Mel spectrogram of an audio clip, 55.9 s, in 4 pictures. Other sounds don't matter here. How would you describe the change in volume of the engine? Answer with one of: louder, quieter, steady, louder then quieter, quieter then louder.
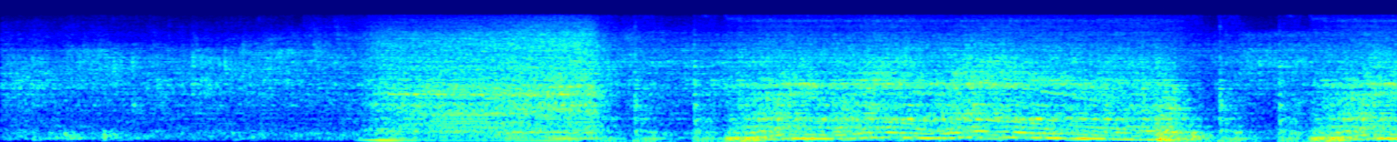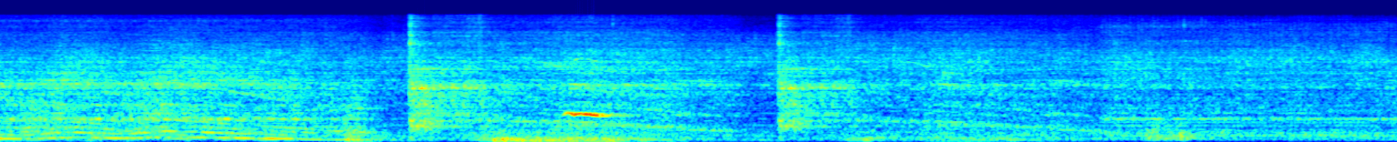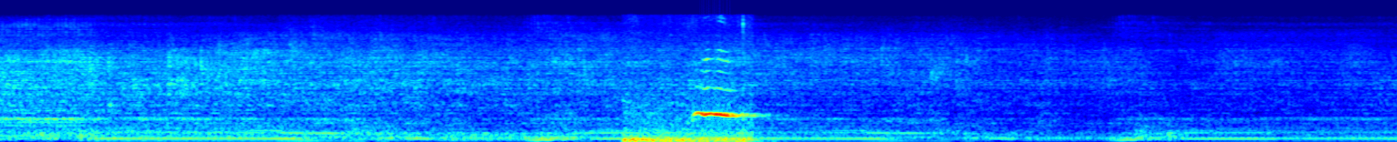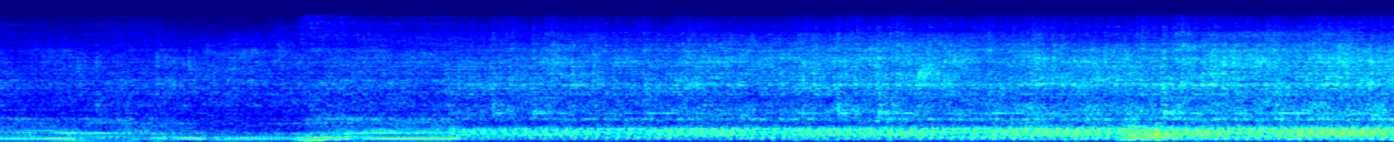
quieter then louder.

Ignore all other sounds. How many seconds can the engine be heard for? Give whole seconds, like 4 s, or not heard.
52 s.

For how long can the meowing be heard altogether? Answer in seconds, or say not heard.
3 s.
